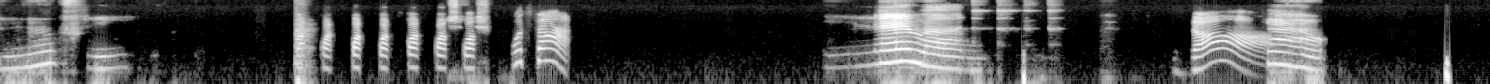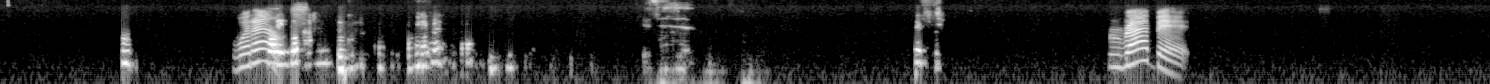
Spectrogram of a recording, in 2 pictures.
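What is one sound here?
A young girl speaks over an online call.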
